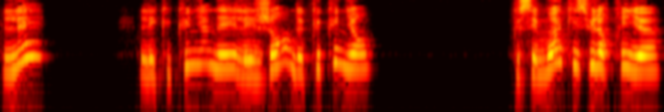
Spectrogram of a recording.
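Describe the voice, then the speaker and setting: A woman reading an audiobook voices a village priest, a man who pleads fervently and is quick to take fright. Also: high-pitched, lively intonation, warm tone. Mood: polite. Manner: pleading, fervent, easily alarmed. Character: anxious village priest, a middle-aged man.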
